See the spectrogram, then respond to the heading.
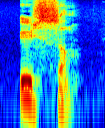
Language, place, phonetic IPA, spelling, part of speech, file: Occitan, Béarn, [ˈyso], ussa, noun, LL-Q14185 (oci)-ussa.wav
- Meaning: eyebrow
